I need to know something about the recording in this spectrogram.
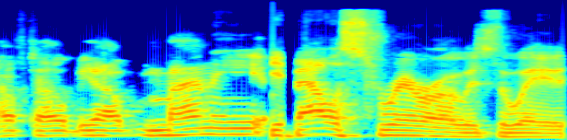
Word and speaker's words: Balestrero: Manny Balestrero is the way it's pronounced. Balestrero. Yeah. Okay, I should get that right because it's an Italian name.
